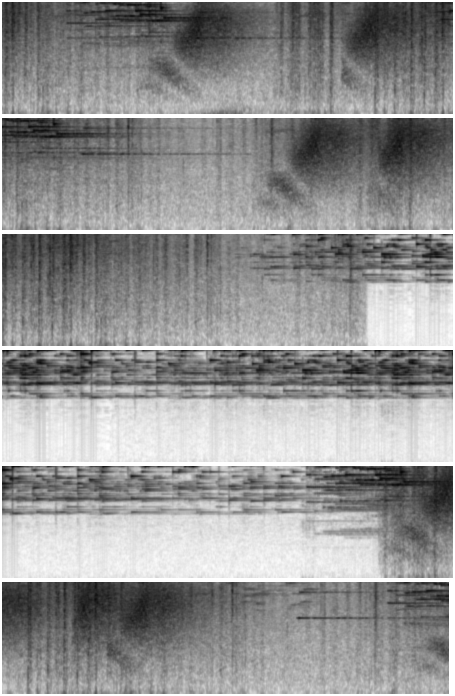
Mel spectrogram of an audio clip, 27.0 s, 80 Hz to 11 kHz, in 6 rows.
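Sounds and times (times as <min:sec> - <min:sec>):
loud rushing noise: 0:00.5 - 0:10.4, 0:21.8 - 0:27.0
wind chime tinkling: 0:04.6 - 0:06.6, 0:11.6 - 0:22.0.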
